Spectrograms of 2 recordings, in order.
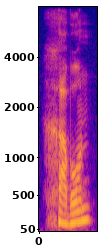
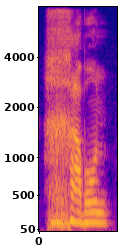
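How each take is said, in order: First: The first consonant is moderate and softer. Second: The first consonant is strongly exaggerated and harsh. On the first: The speaker calls it right. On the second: The speaker calls it wrong. "do not try to stress it too much"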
